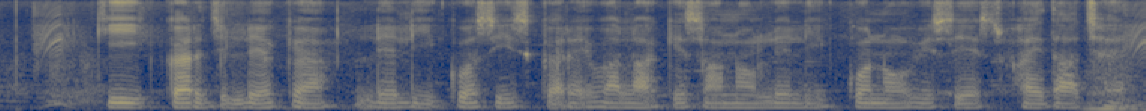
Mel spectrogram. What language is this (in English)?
Maithili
